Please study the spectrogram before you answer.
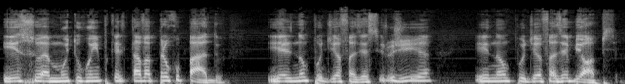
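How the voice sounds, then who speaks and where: Guy doctor on the radio, gravelly voice, dry close studio sound, explains things slow and steady. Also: fairly high pitch, no echo, soft background music. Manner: calm, explanatory, measured with hesitations. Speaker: urologist guest. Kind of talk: radio call-in medical advice.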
